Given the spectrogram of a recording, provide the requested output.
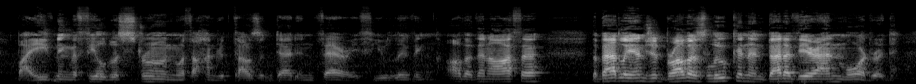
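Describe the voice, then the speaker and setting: Noticeable noise fills the background. Against it, a man talks at a moderate rate. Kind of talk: storytelling narration.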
